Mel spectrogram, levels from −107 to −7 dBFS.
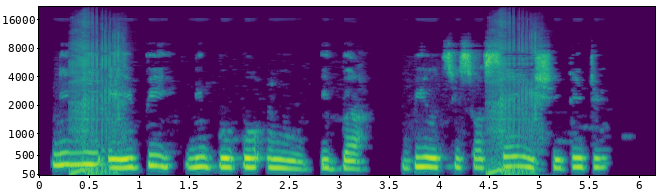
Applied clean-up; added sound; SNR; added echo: classical method Wiener filter.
